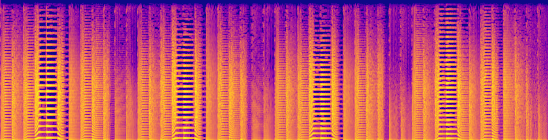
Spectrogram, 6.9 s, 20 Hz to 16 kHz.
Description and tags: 8-bit game music
8-bit, awesome, chords, digital, drum, drums, game, hit, loop, loops, melody, music, sample, samples, sounds, synth, synthesizer, video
